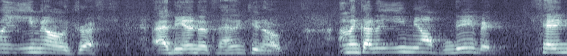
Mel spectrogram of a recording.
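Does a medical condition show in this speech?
Yes: cerebral palsy.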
